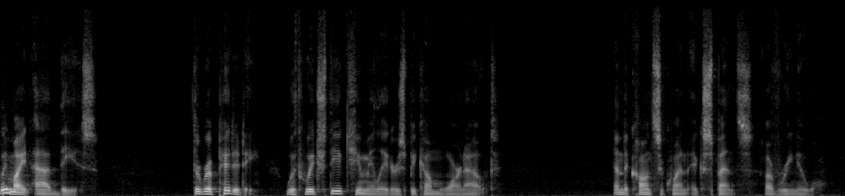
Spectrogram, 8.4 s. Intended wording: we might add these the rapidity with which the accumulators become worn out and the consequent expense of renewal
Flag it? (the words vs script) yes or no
no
